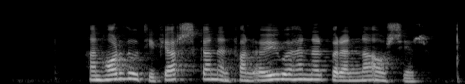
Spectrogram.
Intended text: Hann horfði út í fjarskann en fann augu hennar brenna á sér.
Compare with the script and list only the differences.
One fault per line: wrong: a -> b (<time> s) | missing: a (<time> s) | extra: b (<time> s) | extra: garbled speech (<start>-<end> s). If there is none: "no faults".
no faults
